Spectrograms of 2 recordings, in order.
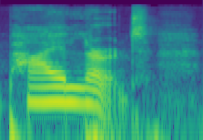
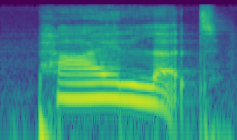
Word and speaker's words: pilot: 那这句话我想要讲到最重要的点呢，就是最后一个单词 pilot， pilot，一定要注意，不要读成 pilot。第二个元音千万不要读成卷舌的 r，应该是元音 a pilot，舌头千万不要卷得过多。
